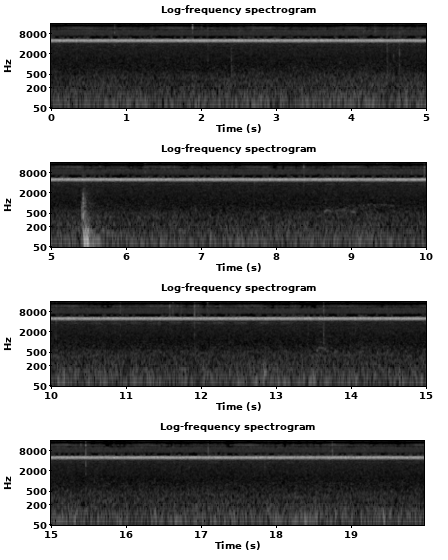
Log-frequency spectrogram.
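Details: Bell crickets singing as a bonfire burns, arranged for sleep; an unbroken high-pitched ringing drone dominates, with faint fire crackle beneath and one loud sharp pop from the flames midway.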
